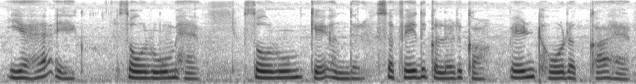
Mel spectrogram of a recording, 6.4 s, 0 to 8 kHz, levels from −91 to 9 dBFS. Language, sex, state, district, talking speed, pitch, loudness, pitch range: Hindi, female, Uttar Pradesh, Saharanpur, 130 wpm, 225 Hz, -16 LUFS, 210-240 Hz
